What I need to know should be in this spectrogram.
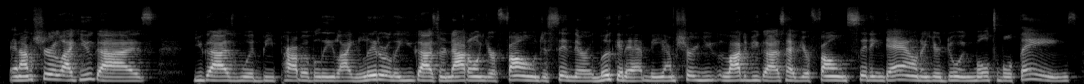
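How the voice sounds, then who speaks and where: A woman's voice: fairly low pitch, steady tone, moderate pace. Chatty woman host, Californian with a Mississippi lilt, casual and laughing. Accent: Californian with some Mississippi dialect. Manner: chatty, laughing often, addresses viewers as y'all. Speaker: tarot reader reading live chat. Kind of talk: casual live-stream chat.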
